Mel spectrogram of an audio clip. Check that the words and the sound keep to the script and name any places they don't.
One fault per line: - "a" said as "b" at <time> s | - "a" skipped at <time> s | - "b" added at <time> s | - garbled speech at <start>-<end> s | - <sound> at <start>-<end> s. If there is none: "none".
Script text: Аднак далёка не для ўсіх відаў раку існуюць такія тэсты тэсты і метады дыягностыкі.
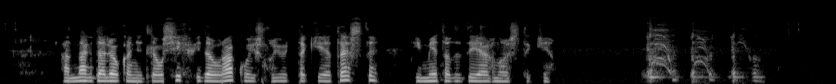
- "тэсты" skipped at 3.8 s
- laugh at 6.4-7.7 s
